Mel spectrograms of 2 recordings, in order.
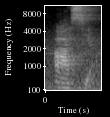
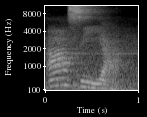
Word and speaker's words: hacia: It is not, this is not a three-syllable word. This is not hacia. Okay, this is a two-syllable word because this is a diphthong.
